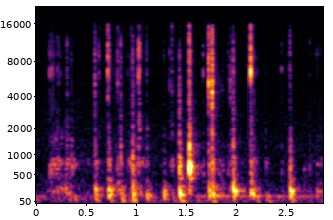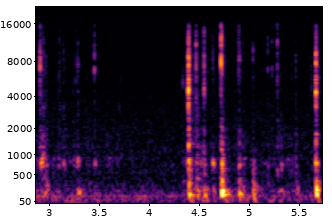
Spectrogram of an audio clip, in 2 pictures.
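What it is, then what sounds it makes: Plastic laptop keyboard. Fingertips and long white-tipped nails type steadily on the black plastic chiclet keyboard of a red laptop. The quiet, short, bright clicking taps come in an irregular stream, pause briefly, then resume in a short final burst.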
